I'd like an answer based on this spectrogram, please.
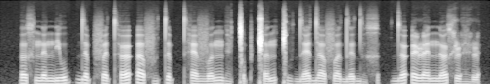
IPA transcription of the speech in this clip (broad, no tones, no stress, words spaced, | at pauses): əxnɘn jup d̪ɛpfɛ t̪ʰœʔɜ fə̤t̪ɛpt̪ʰɛ vəŋɛ̤ǀəp ǁənǀṳ d̪ɛdɜfɜ d̪ɘd̪ə̤x | d̪œʔɘɭɛ nœx ɭɛ̤ɭ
